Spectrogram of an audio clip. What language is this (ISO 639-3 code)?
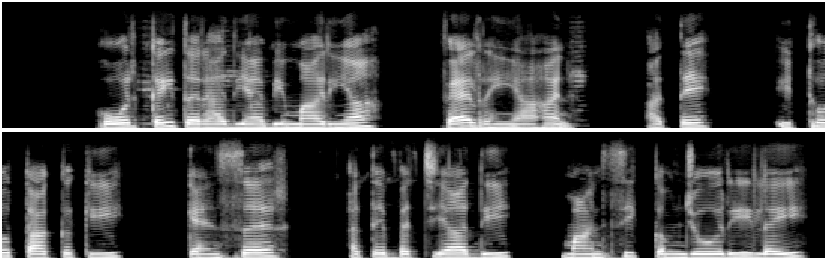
pan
